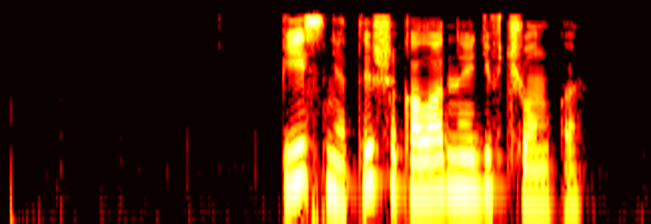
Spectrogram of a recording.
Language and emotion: Russian, neutral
